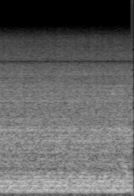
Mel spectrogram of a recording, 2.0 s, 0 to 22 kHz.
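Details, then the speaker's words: 5.3L Gen 3 LM7 V8 with 180k miles, idling warm at 170°F coolant temperature: deep, steady burble with an even, unbroken beat, no smoke, no misses or knocks; normal idle. "170 degrees. see no smoke, just some good noises coming out of there."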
